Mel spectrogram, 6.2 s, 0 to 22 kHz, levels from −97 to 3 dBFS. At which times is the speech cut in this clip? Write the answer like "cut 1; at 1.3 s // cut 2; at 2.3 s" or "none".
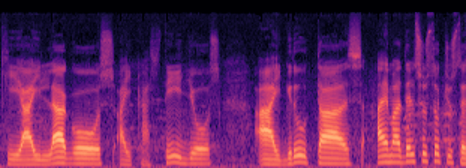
cut 1; at 4.8 s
